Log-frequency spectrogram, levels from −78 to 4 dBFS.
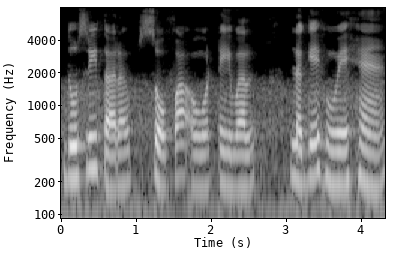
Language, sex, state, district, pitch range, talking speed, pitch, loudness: Hindi, female, Punjab, Pathankot, 180-215 Hz, 110 wpm, 195 Hz, -14 LUFS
